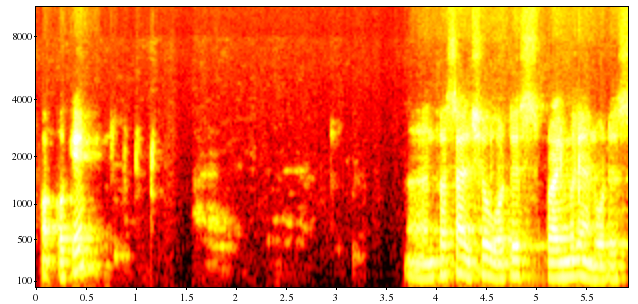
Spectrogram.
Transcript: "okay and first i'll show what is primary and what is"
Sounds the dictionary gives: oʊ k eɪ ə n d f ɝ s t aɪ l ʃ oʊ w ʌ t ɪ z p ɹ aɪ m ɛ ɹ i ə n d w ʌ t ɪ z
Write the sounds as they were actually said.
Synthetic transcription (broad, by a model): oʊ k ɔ ə n d f ɝ s t aɪ l ʃ oʊ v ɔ t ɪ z p ɹ aɪ m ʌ ɹ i ə n d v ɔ t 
